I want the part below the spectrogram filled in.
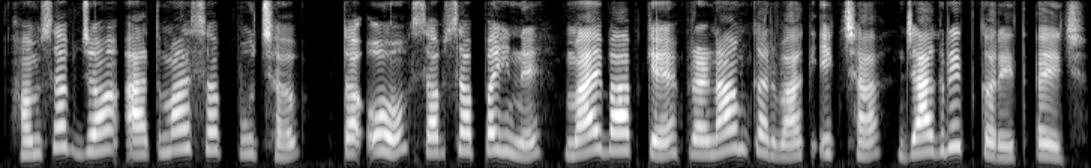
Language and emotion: Maithili, neutral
